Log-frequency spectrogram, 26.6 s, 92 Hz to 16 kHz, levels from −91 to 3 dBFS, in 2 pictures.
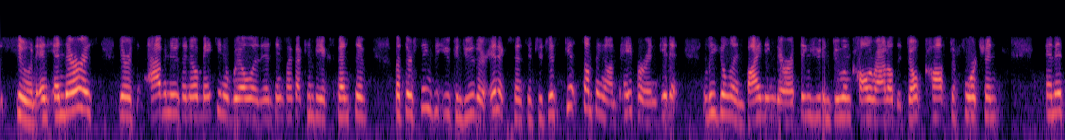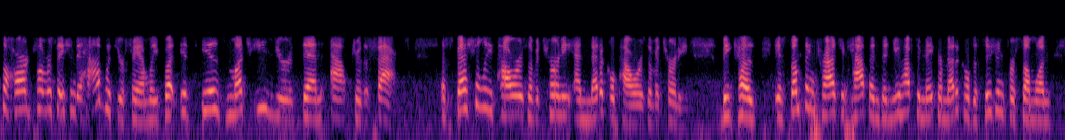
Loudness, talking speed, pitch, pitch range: -29 LUFS, 220 wpm, 225 Hz, 210-250 Hz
